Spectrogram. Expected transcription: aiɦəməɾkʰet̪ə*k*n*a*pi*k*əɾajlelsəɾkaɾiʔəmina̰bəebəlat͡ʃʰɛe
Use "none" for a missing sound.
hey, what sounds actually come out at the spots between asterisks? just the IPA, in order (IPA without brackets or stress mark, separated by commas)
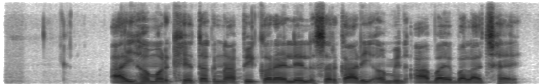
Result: k, a, k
